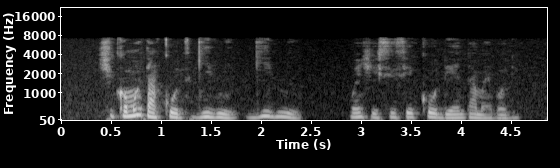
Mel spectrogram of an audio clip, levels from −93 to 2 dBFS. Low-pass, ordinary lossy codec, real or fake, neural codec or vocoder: 7.2 kHz; none; real; none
